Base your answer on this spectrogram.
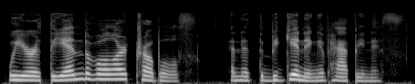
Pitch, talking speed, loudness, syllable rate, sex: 195 Hz, 215 wpm, -18 LUFS, 6.3 syllables/s, female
